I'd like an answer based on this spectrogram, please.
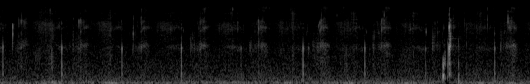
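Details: Cat licking: soft, wet clicking smacks repeated roughly every half second, steady and fairly quiet over a constant low hiss, with one slightly louder smack near the end.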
